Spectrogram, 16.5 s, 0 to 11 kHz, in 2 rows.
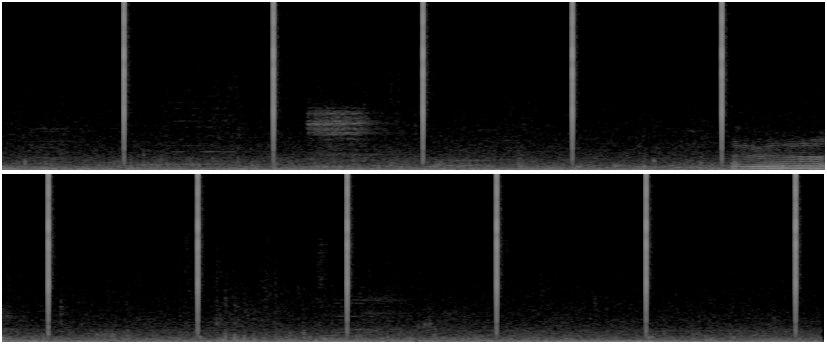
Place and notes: an electrical fence produces a sparkover in the moistly grass.
(Sony PCM D50)
Germany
